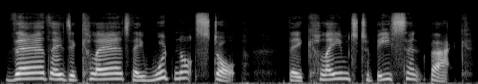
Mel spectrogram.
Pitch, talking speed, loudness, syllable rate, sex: 230 Hz, 165 wpm, -18 LUFS, 4.0 syllables/s, female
